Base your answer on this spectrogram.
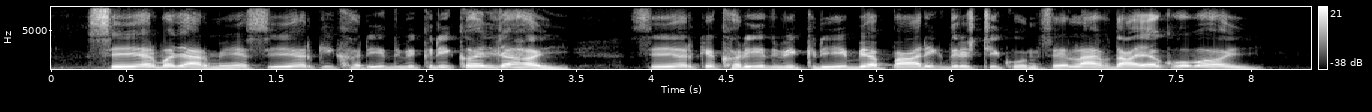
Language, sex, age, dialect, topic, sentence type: Magahi, male, 18-24, Central/Standard, banking, statement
